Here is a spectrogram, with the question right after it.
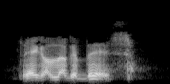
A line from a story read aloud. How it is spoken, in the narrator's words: said Dawson grimly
